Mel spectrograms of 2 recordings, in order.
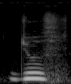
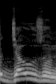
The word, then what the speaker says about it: جوز: جوس. جوس. انہوں نے ویسے جوس کہا ہے, لیکن جو اس کا درست تلفظ ہے وہ جوزن ہے, جیم کے اوپر زبر ہے, جوزن.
